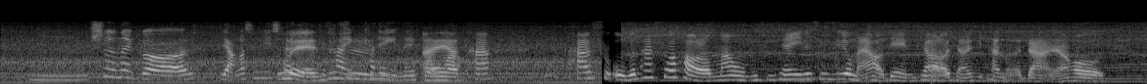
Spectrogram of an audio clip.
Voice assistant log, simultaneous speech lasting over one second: present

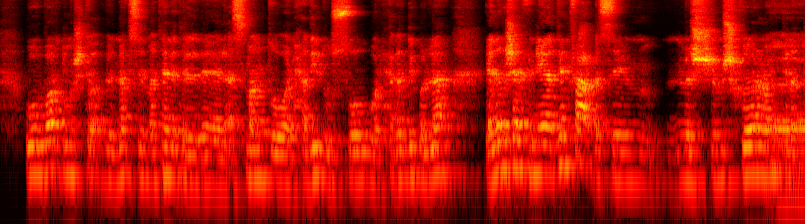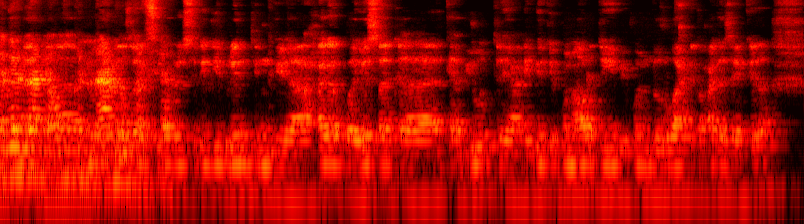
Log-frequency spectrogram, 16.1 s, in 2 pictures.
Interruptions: present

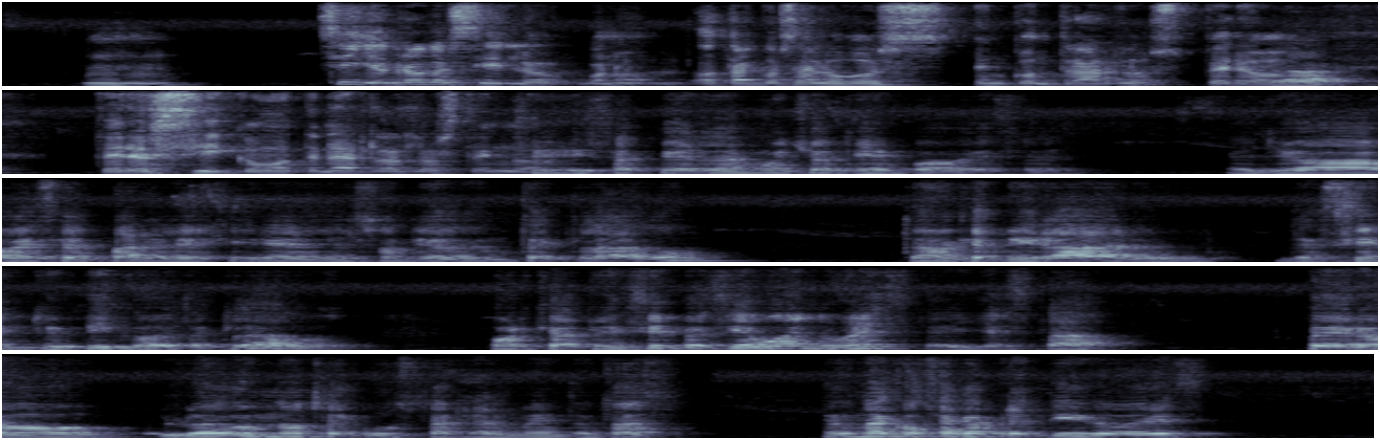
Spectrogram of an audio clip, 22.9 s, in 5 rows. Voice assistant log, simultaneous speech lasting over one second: none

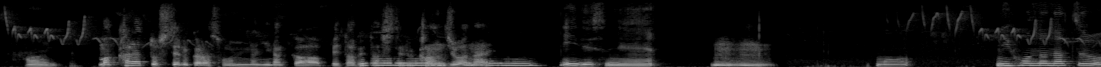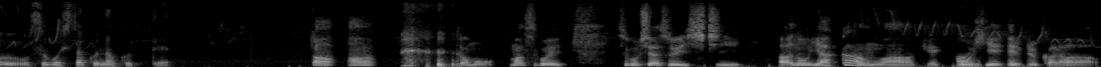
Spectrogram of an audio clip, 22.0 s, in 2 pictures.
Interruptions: present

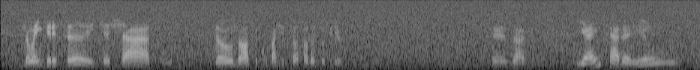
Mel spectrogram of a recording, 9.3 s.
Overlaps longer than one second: none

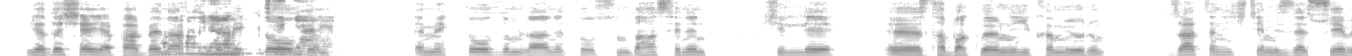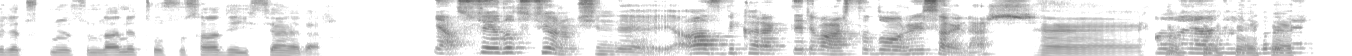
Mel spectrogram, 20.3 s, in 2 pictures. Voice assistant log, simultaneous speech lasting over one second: present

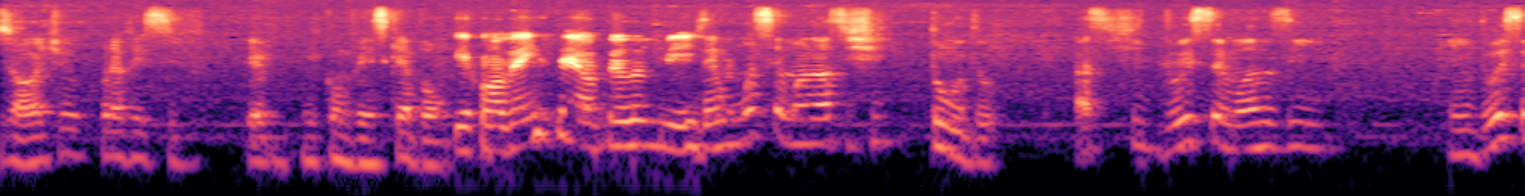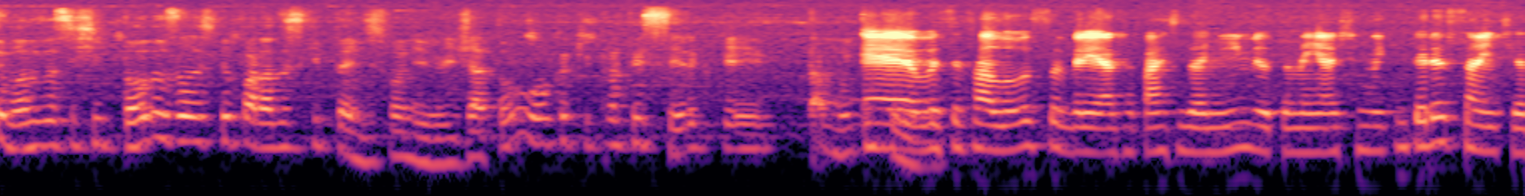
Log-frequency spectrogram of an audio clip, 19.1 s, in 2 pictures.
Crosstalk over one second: none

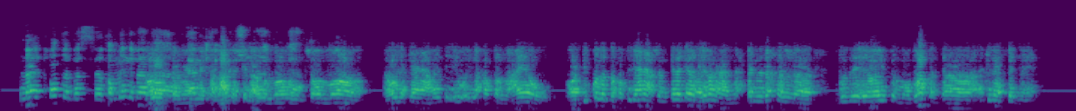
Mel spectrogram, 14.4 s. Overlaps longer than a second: present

